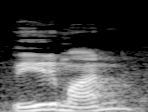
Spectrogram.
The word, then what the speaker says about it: Buurman: voor ons luisteraars uit Nederland is buurman as in your neighbor.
